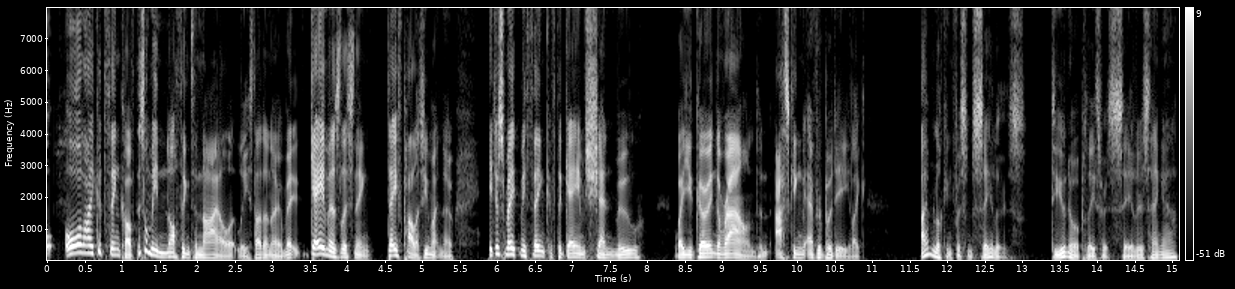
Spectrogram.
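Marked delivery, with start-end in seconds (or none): 11.7-15.1 seedy, shady-sounding voice. Quoting a game character asking about sailors: Val Kilmer impression. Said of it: "pretty good Val Kilmer impression you just did".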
